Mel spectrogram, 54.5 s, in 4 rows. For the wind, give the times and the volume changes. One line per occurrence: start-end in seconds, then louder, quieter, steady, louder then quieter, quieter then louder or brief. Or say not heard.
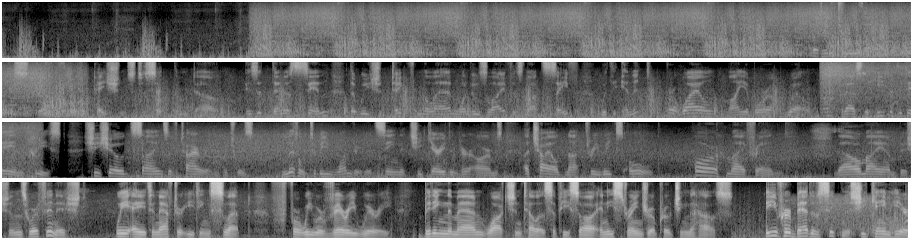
0.0-54.4 quieter.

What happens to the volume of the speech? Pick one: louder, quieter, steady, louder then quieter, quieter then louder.
louder.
